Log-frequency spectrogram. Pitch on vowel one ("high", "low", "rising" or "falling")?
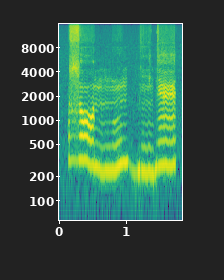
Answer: falling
